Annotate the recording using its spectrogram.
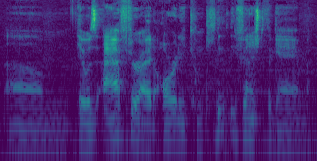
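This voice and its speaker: Very deep and low, a man's voice with vocal fry and an American accent carries lively intonation. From US South, rural small town. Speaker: gaming livestreamer. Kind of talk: casual livestream chat while gaming. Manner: casual, filler-heavy.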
